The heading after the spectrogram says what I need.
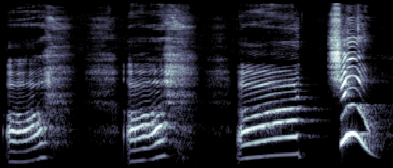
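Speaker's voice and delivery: building sneeze that explodes loud on chew; hammed-up sneeze for the children; big acted sneeze. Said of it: "And Andrew went".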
